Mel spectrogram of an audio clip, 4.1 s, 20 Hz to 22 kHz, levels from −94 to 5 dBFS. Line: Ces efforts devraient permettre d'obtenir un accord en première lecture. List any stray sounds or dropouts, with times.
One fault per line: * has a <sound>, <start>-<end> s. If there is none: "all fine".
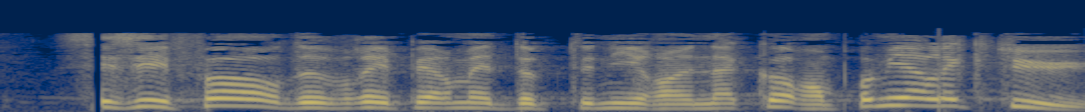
* has a dropout, 0.3-0.4 s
